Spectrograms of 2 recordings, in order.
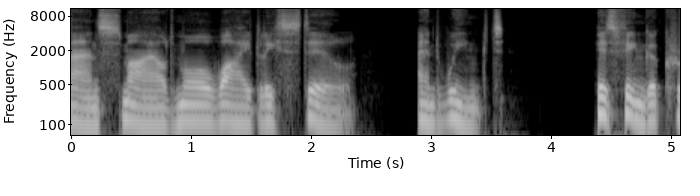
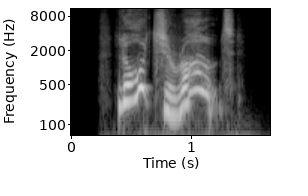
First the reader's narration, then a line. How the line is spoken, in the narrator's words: he gasped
